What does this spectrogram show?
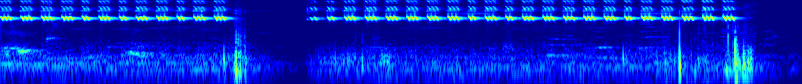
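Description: A cricket chirps in quick, even, high-pitched pulses, about six each second.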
